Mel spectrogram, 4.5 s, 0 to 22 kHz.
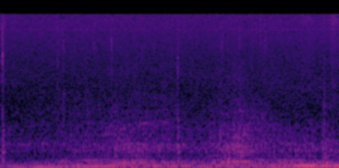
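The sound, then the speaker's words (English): A deep, steady engine rumble of heavy trucks rolling along 6th Street in downtown Los Angeles, the low drone filling the scene and swelling a bit louder near the end as one passes. “Man, there's too many fucking trucks on this street.”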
